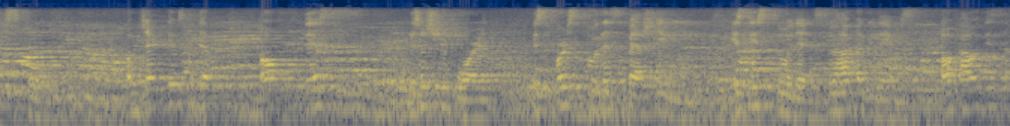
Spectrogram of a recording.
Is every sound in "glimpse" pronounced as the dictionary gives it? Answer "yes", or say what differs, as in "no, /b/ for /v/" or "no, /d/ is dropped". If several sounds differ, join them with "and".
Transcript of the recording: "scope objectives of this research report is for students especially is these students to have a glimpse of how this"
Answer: no, /p/ is dropped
